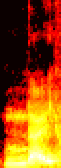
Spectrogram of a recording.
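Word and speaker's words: knife: knock माने खटखटाना के एन आई एफ ई नाइफ माने चाकू के एन ओ टी नॉट नॉट माने गांठ एल साइलेंट होगा उनके बारे में आपको उन वर्ड्स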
